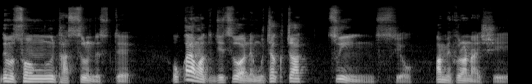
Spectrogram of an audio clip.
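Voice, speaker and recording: A man talking very fast on a very clean recording with a silent background. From Okayama, Japan. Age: 40s. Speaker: podcast host. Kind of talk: casual chat.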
